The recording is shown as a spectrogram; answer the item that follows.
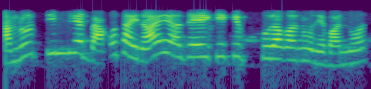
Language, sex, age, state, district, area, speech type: Nepali, female, 18-30, West Bengal, Alipurduar, urban, conversation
